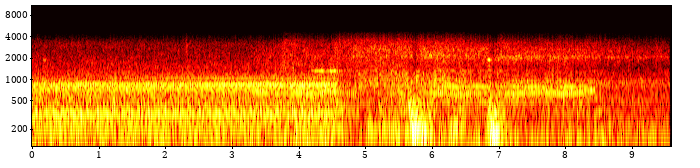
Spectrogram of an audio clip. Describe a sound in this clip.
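A train's electric motors whine as it slows into a station.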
